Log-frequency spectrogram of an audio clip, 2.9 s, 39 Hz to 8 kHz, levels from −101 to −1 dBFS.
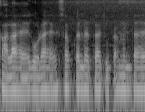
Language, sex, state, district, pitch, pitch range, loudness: Hindi, male, Uttar Pradesh, Budaun, 110 Hz, 110-115 Hz, -42 LUFS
